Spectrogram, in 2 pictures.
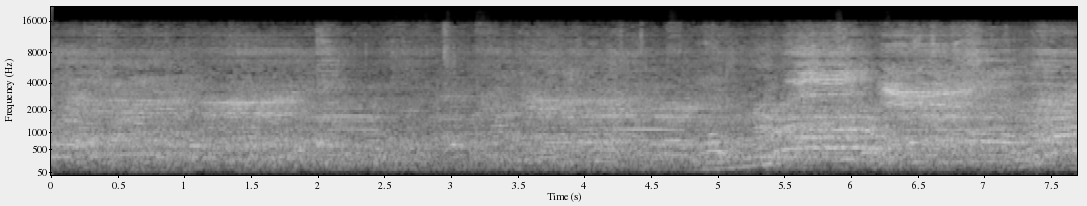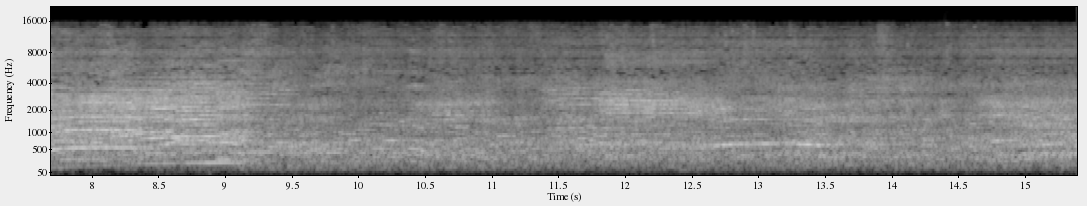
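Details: Hundreds of farm cows returning home to the barn after grazing, driven by the farmer through a village; overlapping moos, several loud ones with sharply rising then falling pitch near the middle, over a constant herd murmur.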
